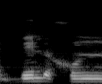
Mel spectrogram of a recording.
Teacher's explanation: یہاں نون مشدد ہے، اس میں غنہ کریں گے. اس کو خن ایسے نہیں پڑھیں گے، اس کو پڑھیں گے بالخن.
